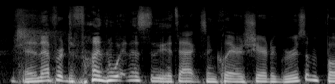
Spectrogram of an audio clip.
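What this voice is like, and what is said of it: Usual voice. Nothing is said of it.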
